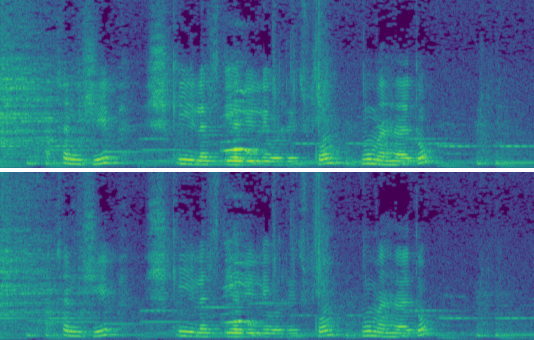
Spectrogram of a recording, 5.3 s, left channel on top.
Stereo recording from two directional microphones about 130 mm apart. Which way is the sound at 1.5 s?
25° right (ahead or behind).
